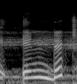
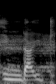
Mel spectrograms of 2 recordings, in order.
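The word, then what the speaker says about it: indict: क्योंकि इंडिक्ट नहीं होता है, ये सी यहाँ साइलेंट है और आई का प्रोनाउंसिएशन यहाँ ई नहीं आई ही है, ठीक है। अब प्रोनाउंसिएशन इसका इंडाइट है।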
